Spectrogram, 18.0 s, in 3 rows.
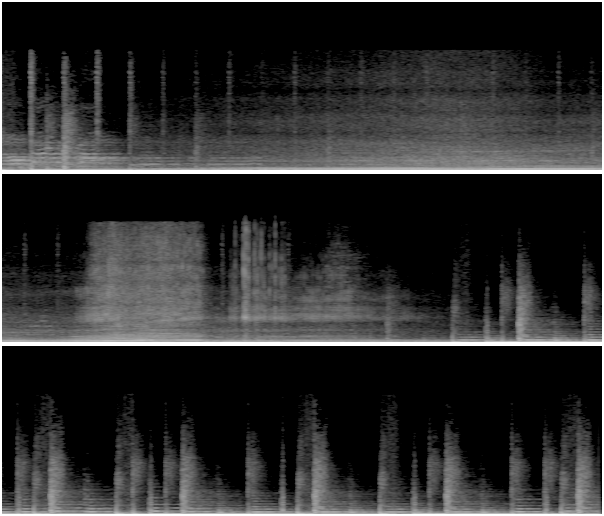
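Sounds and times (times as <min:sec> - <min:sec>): car engine accelerating: 0:00.7 - 0:11.1.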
